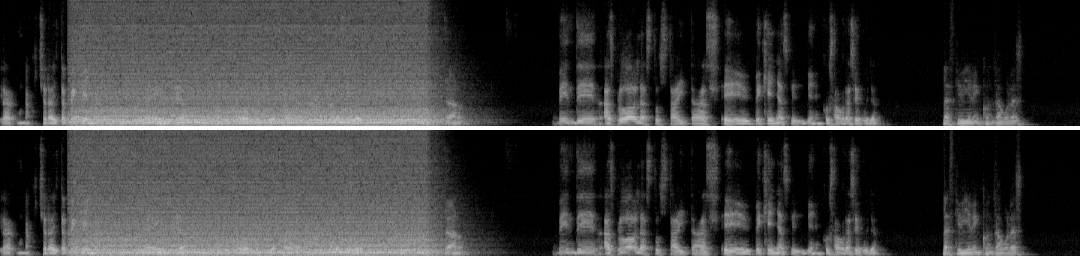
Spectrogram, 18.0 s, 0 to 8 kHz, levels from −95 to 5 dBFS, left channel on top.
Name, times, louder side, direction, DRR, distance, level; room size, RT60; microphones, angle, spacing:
voice 1, 0.0-1.7 2.1-3.1 3.4-6.1 9.2-14.6, left 1 dB, 10° left, 0.4 m, -29 dB
sound 1, 1.1-7.7, left 2 dB, 10° right, 0.9 m, -23 dB
voice 2, 7.4-7.8 15.7-17.0, right 1 dB, 45° right, 0.6 m, -30 dB
2.4 x 2.2 x 2.3 m
head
